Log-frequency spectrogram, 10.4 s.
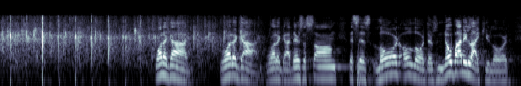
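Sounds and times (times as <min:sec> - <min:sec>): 
dense wash of scattered applause: 0:00.0 - 0:05.7
audience clapping in unison in a steady rhythm: 0:00.0 - 0:06.1
speech: 0:03.1 - 0:10.3.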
